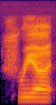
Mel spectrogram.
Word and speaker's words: shreya: And also there's priya, shreya, and buddhi as well too.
